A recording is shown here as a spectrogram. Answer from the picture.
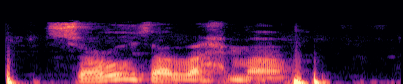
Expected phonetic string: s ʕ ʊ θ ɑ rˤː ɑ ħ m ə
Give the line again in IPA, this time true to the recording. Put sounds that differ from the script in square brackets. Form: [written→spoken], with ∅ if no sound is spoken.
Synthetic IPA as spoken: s ʕ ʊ θ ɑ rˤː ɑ ħ m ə

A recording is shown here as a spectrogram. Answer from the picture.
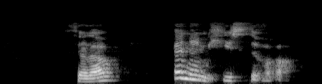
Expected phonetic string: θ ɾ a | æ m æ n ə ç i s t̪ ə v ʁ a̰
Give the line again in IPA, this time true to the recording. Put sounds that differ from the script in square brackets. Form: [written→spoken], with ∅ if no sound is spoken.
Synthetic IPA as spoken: θ ɾ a | æ [m→n] æ [n→m] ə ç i s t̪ ə v ʁ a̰

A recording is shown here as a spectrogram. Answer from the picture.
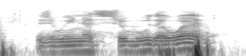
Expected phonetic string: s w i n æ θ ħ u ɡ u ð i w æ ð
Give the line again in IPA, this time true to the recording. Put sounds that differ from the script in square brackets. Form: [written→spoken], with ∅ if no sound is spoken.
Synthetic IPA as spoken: [s→z] w i n æ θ [ħ→s] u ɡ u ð [i→æ] w æ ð

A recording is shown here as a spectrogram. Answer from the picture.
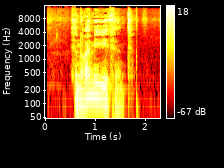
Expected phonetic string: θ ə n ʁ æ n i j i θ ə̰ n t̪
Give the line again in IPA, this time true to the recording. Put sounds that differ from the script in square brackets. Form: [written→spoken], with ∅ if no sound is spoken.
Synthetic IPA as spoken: θ ə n ʁ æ [n→m] i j i θ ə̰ n t̪

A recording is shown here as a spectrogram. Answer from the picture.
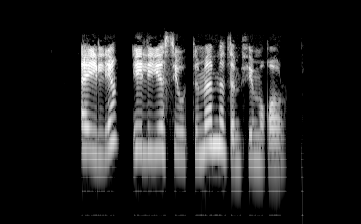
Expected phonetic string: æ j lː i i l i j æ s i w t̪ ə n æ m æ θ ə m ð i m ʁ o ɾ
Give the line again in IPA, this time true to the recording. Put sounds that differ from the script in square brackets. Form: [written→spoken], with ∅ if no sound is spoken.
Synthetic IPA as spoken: æ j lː i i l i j æ s i w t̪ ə [n→m] æ m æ [θ→ð] ə m [ð→θ] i m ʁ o ɾ

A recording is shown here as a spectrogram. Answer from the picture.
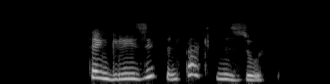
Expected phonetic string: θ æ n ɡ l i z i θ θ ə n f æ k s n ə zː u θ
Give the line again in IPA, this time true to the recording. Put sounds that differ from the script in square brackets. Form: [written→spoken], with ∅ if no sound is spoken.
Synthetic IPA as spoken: θ æ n ɡ l i z i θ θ ə n f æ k [s→θ] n ə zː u θ

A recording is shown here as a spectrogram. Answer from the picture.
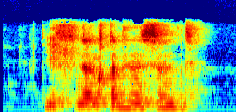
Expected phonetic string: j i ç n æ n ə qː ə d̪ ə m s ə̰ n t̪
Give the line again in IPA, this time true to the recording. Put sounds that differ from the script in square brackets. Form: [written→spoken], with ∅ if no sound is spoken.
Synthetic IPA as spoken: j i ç n æ n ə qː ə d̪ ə [m→n] s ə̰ n t̪

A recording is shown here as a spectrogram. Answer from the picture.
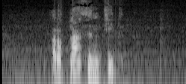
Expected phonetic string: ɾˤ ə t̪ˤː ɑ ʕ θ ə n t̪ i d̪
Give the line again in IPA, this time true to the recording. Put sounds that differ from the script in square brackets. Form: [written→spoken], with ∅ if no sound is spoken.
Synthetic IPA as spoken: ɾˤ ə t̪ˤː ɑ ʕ θ ə n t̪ i d̪

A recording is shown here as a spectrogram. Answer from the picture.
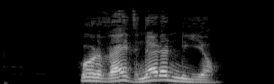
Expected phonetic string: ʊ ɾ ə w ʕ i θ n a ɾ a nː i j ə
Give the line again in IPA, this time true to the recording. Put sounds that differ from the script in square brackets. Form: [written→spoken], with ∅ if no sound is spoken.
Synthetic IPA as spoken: ʊ ɾ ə [w→v] ʕ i [θ→ð] n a ɾ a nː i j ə

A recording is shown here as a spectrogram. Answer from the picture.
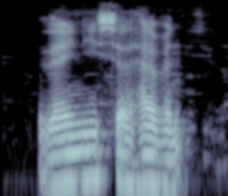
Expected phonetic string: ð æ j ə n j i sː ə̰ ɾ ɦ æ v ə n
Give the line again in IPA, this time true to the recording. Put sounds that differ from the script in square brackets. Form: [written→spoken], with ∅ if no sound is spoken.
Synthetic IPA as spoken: ð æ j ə n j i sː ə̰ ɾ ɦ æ v ə n

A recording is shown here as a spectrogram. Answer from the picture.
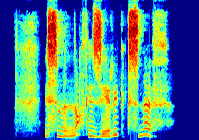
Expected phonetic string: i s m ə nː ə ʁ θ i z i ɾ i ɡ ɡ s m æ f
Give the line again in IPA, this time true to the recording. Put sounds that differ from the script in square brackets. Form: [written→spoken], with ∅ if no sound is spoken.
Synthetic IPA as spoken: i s m ə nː ə ʁ θ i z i ɾ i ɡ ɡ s [m→n] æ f

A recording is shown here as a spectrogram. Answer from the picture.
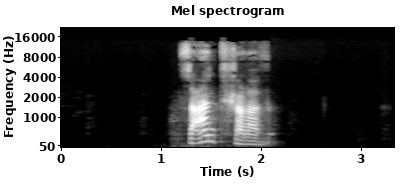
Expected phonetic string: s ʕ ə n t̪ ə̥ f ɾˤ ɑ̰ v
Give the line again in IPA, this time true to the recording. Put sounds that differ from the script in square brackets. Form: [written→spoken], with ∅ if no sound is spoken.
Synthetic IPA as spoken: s ʕ [ə→a] n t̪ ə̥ [f→ʃ] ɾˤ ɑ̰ v

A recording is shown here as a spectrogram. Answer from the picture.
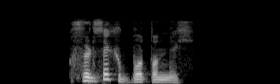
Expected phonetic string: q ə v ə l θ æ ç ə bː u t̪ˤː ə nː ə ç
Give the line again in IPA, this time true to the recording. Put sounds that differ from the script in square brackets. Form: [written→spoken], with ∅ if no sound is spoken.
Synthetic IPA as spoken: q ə [v→f] ə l θ æ ç ə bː [u→o] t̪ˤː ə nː ə ç

